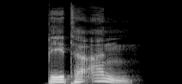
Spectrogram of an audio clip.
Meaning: inflection of anbeten: 1. first-person singular present 2. first/third-person singular subjunctive I 3. singular imperative
- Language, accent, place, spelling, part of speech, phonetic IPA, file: German, Germany, Berlin, bete an, verb, [ˌbeːtə ˈan], De-bete an.ogg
